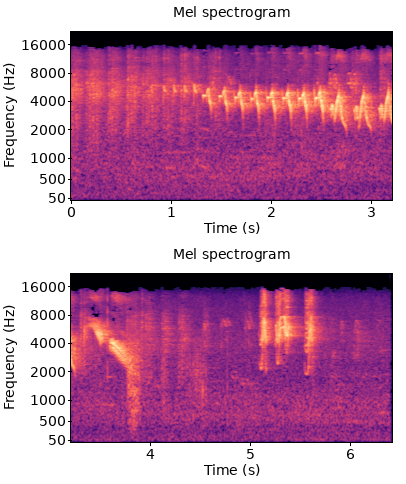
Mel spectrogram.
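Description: A songbird in the tree canopy sings one phrase: a rapid series of short downslurred notes that gradually drops in pitch, ending in one long downward slide. A few short, sharp notes follow near the end.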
